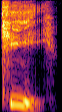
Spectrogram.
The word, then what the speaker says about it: cay: K is pronounced key.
